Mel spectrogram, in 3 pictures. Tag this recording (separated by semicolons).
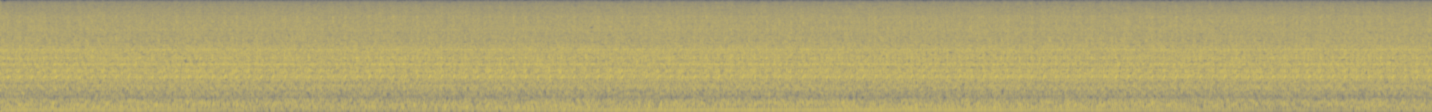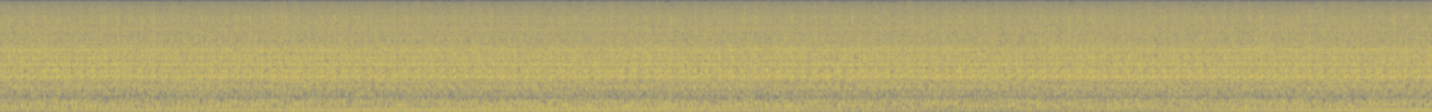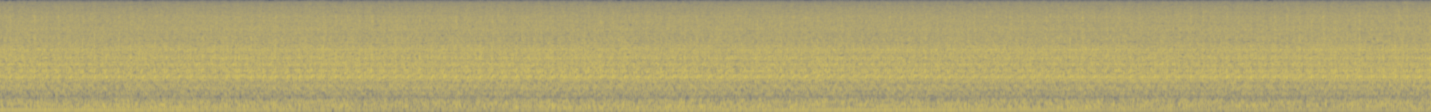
ambience; auto; bus; engine; field-recording; public; transportation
